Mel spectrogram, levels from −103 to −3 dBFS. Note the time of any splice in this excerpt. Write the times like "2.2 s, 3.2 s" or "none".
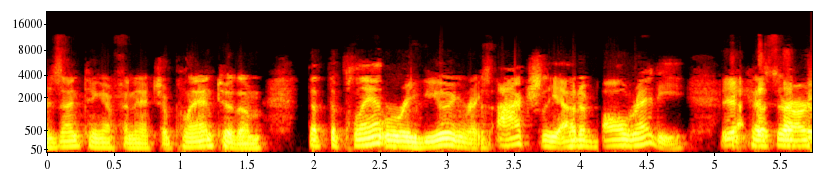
2.5 s, 3.3 s, 4.1 s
